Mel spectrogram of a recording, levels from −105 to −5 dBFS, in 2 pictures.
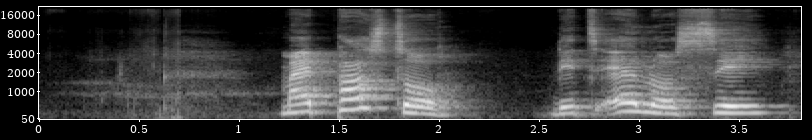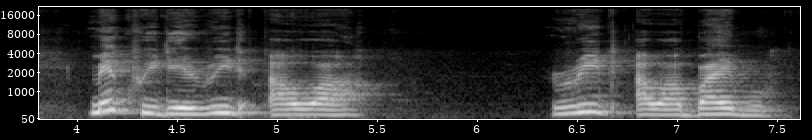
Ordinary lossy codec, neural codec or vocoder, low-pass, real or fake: none; none; none; real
